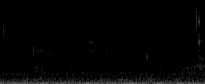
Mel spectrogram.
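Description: Faint whispering: two people conferring in low voices.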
